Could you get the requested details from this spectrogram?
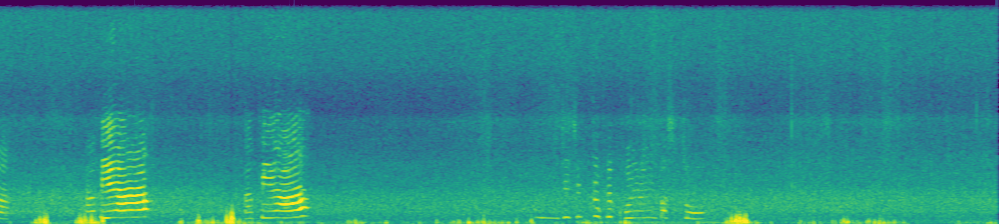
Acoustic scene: residential area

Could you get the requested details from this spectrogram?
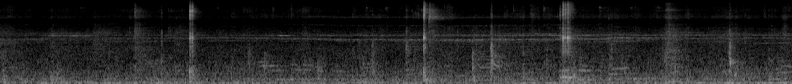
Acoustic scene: subway station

